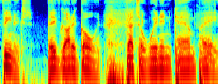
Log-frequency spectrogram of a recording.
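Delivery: TV analyst-style broadcaster delivery. Imitating an announcer talking going into the break: Mark Jackson voice. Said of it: "in my best Mark Jackson".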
